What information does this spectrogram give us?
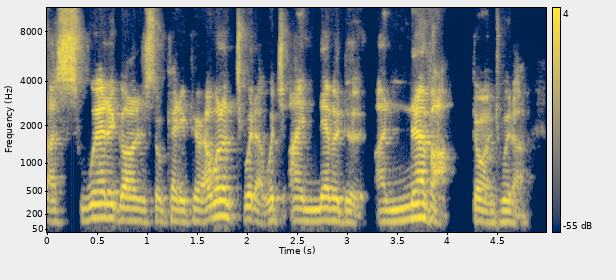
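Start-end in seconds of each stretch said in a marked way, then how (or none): none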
